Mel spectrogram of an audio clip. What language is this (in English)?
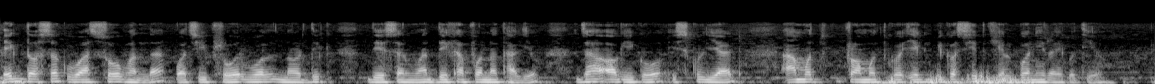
Nepali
